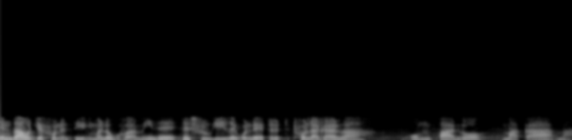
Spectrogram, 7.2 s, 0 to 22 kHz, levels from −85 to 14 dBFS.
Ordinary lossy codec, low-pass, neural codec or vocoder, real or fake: none; 3.6 kHz; codec, 16 kHz, 0.5 kbps, X-Codec, HuBERT features, trained on LibriSpeech; fake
